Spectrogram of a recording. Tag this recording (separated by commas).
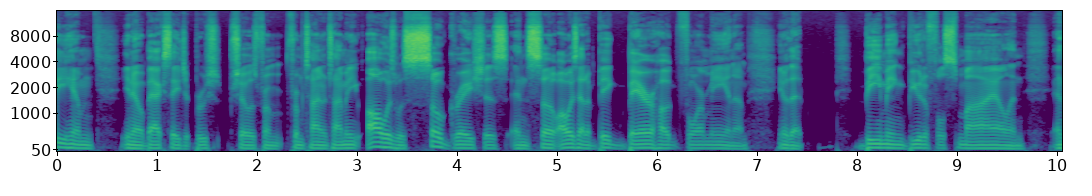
Speech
